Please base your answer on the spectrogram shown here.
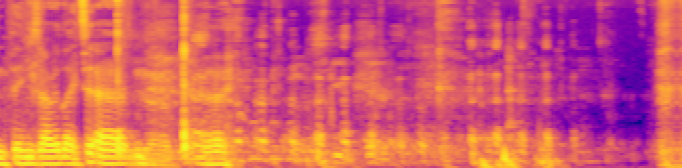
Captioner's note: people laughing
